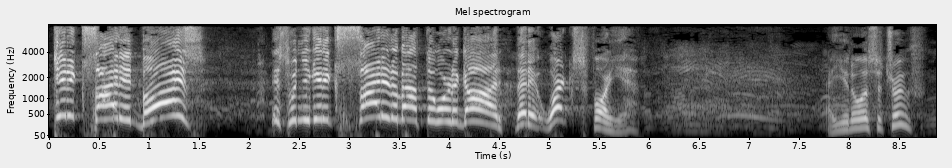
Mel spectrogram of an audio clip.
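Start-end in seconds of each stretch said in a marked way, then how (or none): 0.0-5.8 high, loud, fired-up exhortation; Brother Hagin's rousing shout. Retold or imitated. Teacher waking up his drowsy front row, rousing shout. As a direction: rouse them with a high preacher's yell. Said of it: "He said".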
